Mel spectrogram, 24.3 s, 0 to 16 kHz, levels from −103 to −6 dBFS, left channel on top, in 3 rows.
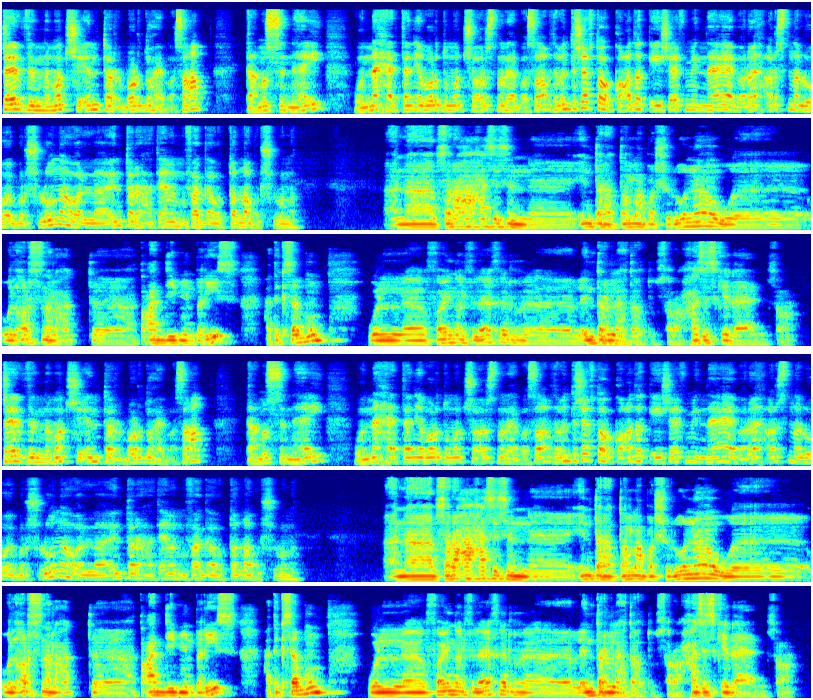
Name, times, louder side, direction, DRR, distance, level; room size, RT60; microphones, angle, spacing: voice 1, 0.0-2.0 2.4-11.0, left 3 dB, 70° left, 0.5 m, -33 dB
voice 2, 11.9-24.1, right 3 dB, 45° right, 0.5 m, -29 dB
2.4 x 2.1 x 2.4 m
head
